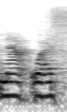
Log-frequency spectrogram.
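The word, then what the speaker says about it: NatWest: need to know about not West am I saying it correctly not West yeah not West not West or not West I think that's an a not West okay what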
